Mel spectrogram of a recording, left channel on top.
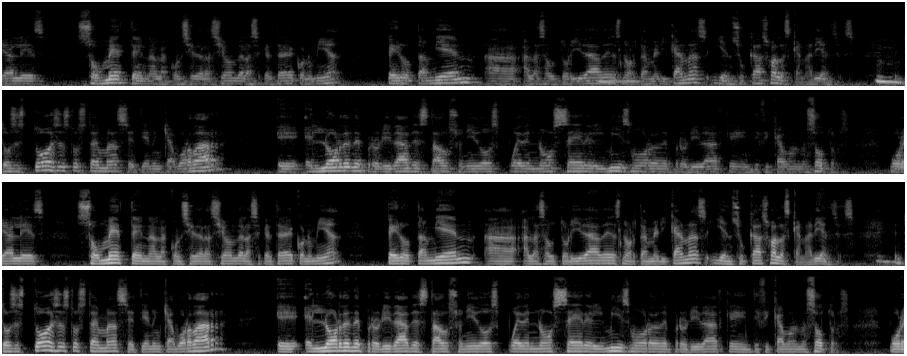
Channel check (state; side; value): quieter; left; 5.9 dB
